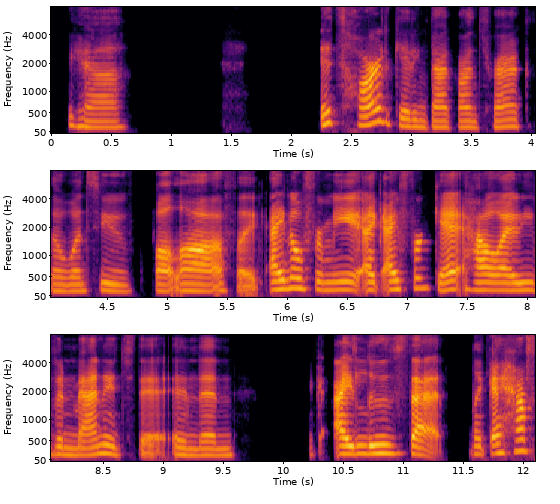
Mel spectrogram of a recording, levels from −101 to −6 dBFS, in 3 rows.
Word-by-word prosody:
Yeah. 155 -5 -7 1.7
It's 255 +3 -2
hard 235 +6 +2
getting 165 -4 -6
back 155 0 -3
on 155 -1 -5
track, 165 +4 -6
though, 160 -1 -5
once 160 +2 -7
you 160 -3 -6 0.2
fall 160 0 +1
off. 165 0 +3
Like, 95 +1 -5
I 195 +1 +5
know 230 +1 +3
for 205 -3 -6
me, 185 0 +1
like, 185 -1 +2
I 195 +1 +4
forget 205 -2 +1
how 180 -2 +3
I 175 0 +4
even 175 -3 -4
managed 175 +1 0
it, - - -5
and 155 -2 -5
then, 155 0 -3 0.6
like, 170 - -18
I 185 0 +8
lose 195 +1 0
that - - +4 0.2
like, 180 0 -7
I 200 - +6
have 260 +4 +1
180 Hz, 170 wpm, -24 LUFS, 160-195 Hz, 1.7 s, I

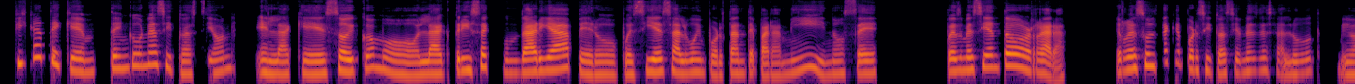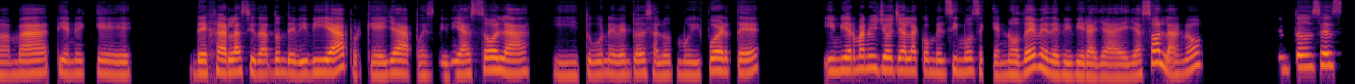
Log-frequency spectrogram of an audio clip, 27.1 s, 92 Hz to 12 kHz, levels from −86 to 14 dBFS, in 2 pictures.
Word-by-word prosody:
Fíjate 315 +2 -1
que 195 -6 0 0.2
tengo 235 +3 -1
una 285 +2 0
situación 195 -3 -6 0.2
en 185 -2 0
la 170 0 0
que 170 0 -1
soy 195 +2 +3
como 190 -8 -2
la 170 +1 +3
actriz 195 +4 0
secundaria, 205 0 +4
pero 165 -2 -2
pues 170 0 -2
sí 195 +4 -1
es 195 +1 +2
algo 185 +1 +1
importante 175 0 -2
para 155 +1 -1
mí 200 +7 -4
y - - -7
no 170 +2 -7
sé, 175 0 -1 0.7
pues 200 +1 0
me 215 0 +2
siento 245 +1 +3
rara, 180 -3 +2 0.5
resulta 235 +9 0
que 315 -1 -9
por 220 -6 -2
situaciones 190 -1 -5
de 210 0 -7
salud, 180 0 -6 0.2
mi 165 - -8
mamá 175 +2 +2
tiene 180 -1 -3
que 170 -3 -2 0.6
dejar 180 +1 +3
la 190 +1 +5
ciudad 185 -3 -1
donde 185 -1 -1
vivía 190 +6 +4
porque 160 0 -4
ella, 175 +1 +2
pues 160 0 -9
vivía 170 +3 -1
sola 195 -1 +3 0.2
y 160 -1 -7
tuvo 170 -1 -3
un 175 - -4
evento 170 0 -2
de 175 - +1
salud 165 -2 -4
muy 165 -1 -5
fuerte 200 -1 +2 0.6
y 200 - -2
mi 210 +2 +2
hermano 230 +2 +3
y 235 - -1
yo 220 -1 +5
ya 210 -1 +2
la 205 0 +1
convencimos 195 +1 -3
de 185 - -5
que 160 - -5
no 165 +1 -2
debe 215 +6 +4
de 170 -3 +1
vivir 155 -1 -1
allá 145 -1 0
ella 155 +3 -2
sola, 315 - +4
¿no?, 225 +11 -1 0.8
entonces, 250 +5 +2
185 Hz, 165 wpm, -22 LUFS, 170-215 Hz, 0.8 s, la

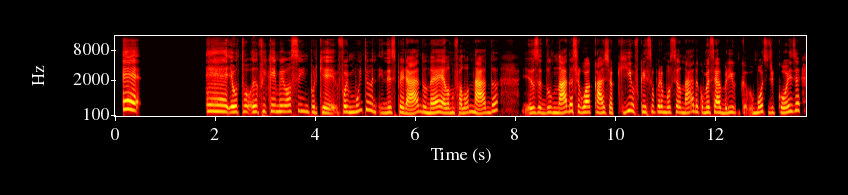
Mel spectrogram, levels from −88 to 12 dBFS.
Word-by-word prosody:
É. 365 -2 +7 1.3
É, 280 -2 +2
eu 250 +2 +6
tô 265 -1 -5
eu 260 +1 +2
fiquei 285 0 -4
meio 270 0 0
assim, 285 -1 -4
porque 225 -3 -2
foi 255 -1 0
muito 280 +9 -3
i 310 -7 -3
inesperado, 230 +1 +1
né, 220 +4 +3
ela 210 -1 +3
não 220 +1 -3
falou 210 +2 -3
nada, 240 - +2 0.5
eu 220 -7 -3
se 225 0 -2
do 225 +3 -5
nada 220 +7 +4
chegou 245 -4 -1
a 245 0 +6
caixa 225 -2 0
aqui, 225 +7 -4
eu 295 - -1
fiquei 250 -1 -4
super 255 0 -3
emocionada, 235 +1 -3
comecei 235 0 +1
a - - +6
abrir 225 +2 -3
q - - -10
um 205 - -8
monte 235 +2 -2
de 225 0 -7
coisa, 250 +9 -1
245 Hz, 165 wpm, -23 LUFS, 220-270 Hz, 1.3 s, É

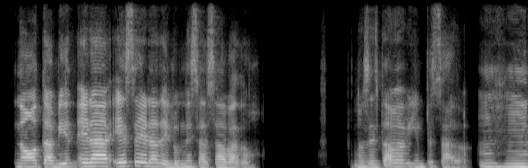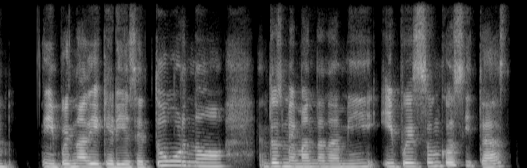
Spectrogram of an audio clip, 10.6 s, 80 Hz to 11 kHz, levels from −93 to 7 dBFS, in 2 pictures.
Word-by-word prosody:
No, 205 0 +4
también 205 0 +2
era 240 +1 +7
ese 250 +2 +2
era 230 -1 +3
de 195 -3 +1
lunes 185 +1 -3
a 165 - -1
sábado. 160 -1 -2 0.9
Nos 180 0 -4
estaba 190 +3 0
bien 200 -3 -6
pesado. - - -8
Ujú. 200 -2 -1 0.3
Y, 205 -3 +1
pues, 195 +2 0
nadie 200 -1 +4
quería 185 -1 +1
ese 185 0 -2
turno. 245 +1 -2 0.3
Entonces, 230 +1 0
me 210 -3 0
mandan 200 0 -2
a 190 0 -1
mí, 200 +3 -5
y 220 - 0
pues, 215 +1 0
son 245 +2 -2
cositas 195 +7 -1
200 Hz, 165 wpm, -21 LUFS, 190-230 Hz, 0.9 s, era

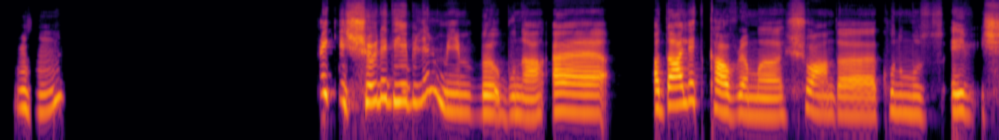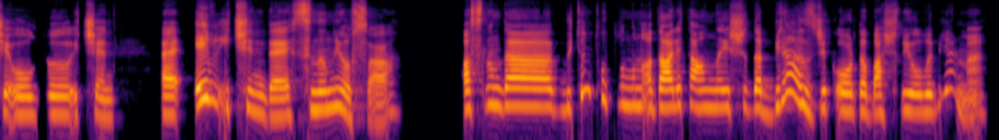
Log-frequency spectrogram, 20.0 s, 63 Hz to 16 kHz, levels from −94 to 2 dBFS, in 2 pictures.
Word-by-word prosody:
Hı 230 0 -3
hı. 220 - -5 2.5
Peki, 400 -7 +2
şöyle 290 +5 +5
diyebilir 295 +7 0
miyim 200 - -3
bö 190 -1 +3
buna? 170 -1 -1
Eee, 195 -2 +5 0.5
adalet 260 +6 +6
kavramı 175 -5 +3
şu 225 - -3
anda 85 - -1
konumuz 185 -4 -9
ev 200 -2 +1
işi 185 - -1
olduğu 180 +1 -4
için, 160 -4 -5 0.5
eee, 185 - +2
ev 335 -9 +5
içinde 185 - -2
sınanıyorsa, 215 - -3 0.7
aslında, 245 +1 +2
bütün 225 - -6
toplumun 265 - -9
adalet 235 +2 +2
anlayışı 235 -1 -3
da 225 -7 -1
birazcık 240 - -3
orada 205 -1 -2
başlıyor 195 +2 -2
olabilir 195 - -5
mi? - - -10
215 Hz, 100 wpm, -22 LUFS, 185-250 Hz, 2.5 s, adalet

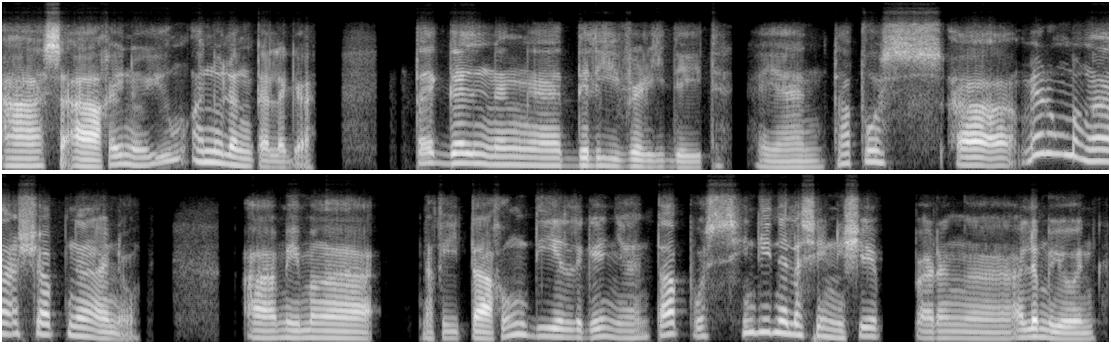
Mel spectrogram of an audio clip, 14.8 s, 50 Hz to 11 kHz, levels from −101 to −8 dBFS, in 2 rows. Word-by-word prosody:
Ah, 140 0 +3
sa 130 -2 +8
akin 160 +1 -1
'no - - -2
yung 135 -3 -6
ano 215 -2 +2
lang 150 -4 +3
talaga 110 -2 -2 0.7
tagal 190 0 +2
ng, 160 -3 0
ah, 145 -1 +1
delivery 135 -4 -2
date, 110 0 -6 0.2
ayan. 115 -1 -5
Tapos, 200 +3 -1
ah, 150 -2 +4
mayrong 370 +1 -3
mga 230 -9 0
shop 205 -2 0
na 165 -7 +1
ano, 120 -2 -5 0.7
ah, 140 -1 +2
may 145 +1 -2
mga 135 -2 +1 0.3
nakita 130 -1 +1
akong 195 +6 -4
deal 165 -2 -1
ganyan 145 -1 -5
tapos 195 -4 -1
hindi 245 +1 -2
nila 215 -5 +2
shini-ship 165 0 0 0.2
parang, 130 -1 -3
ah, 120 -1 -3
alam 155 +2 +4
mo - - 0
yun, 115 -2 +1
145 Hz, 150 wpm, -23 LUFS, 130-180 Hz, 0.7 s, sa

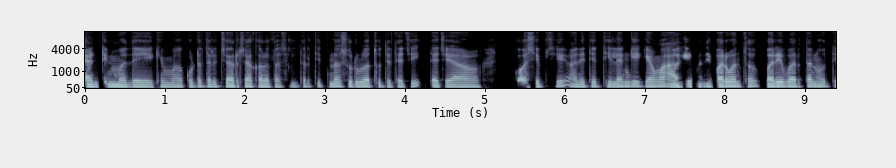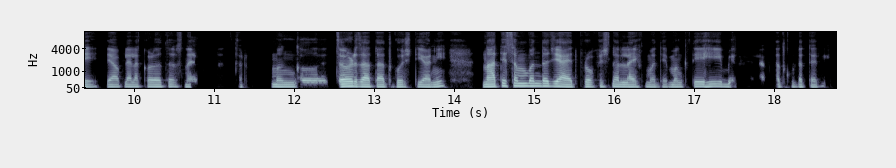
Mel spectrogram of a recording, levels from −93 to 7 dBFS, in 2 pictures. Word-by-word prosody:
कॅन्टीनमध्ये 120 -1 +2
किंवा 115 0 -3
कुठेतरी 125 0 -3
चर्चा 125 0 +2
करत 115 -2 -1
असेल, 115 +2 -9
तर 125 - -6
तिथून 135 0 -2
सुरुवात 130 0 0
होते 120 -2 -5
त्याची. 110 +7 -3 0.2
त्याच्या 120 -1 0 0.7
गॉसिपची 120 +4 -3
आणि 125 -2 0
ते 130 - 0
थीलंगी 130 +1 +1
केंव्हा 135 +1 +2
आगीमध्ये 135 +2 +1
पर्वांच 135 +1 +4 0.3
परिवर्तन 130 0 +3
होते, 125 -5 -3
ते 120 - -2
आपल्याला 120 +1 -2
कळतच 125 0 -2
नाही 110 -1 -4
नंतर. - - -22 0.4
मग 120 0 0
अ, 115 -1 -2 0.2
जड 135 +1 +8
जातात 120 -3 +2
गोष्टी 120 +1 -2
आणि 115 +4 +1 0.5
नातेसंबंध 150 +3 +4
जे 140 -1 +5
आहेत, 120 -3 +5
प्रोफेशनल 125 0 0
लाईफमध्ये 110 -1 -2
मग 115 0 -2
तेही 130 +1 +1
बिघडू 125 -1 -8
लागतात - - -12
कुठेतरी. 110 +2 -7
125 Hz, 135 wpm, -23 LUFS, 115-130 Hz, 0.7 s, जड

